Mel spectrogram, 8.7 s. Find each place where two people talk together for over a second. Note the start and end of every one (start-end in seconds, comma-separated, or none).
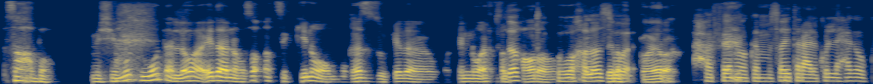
5.0-6.3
